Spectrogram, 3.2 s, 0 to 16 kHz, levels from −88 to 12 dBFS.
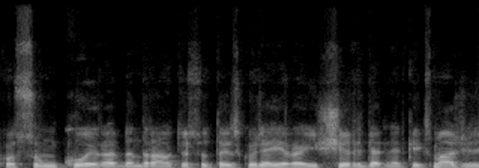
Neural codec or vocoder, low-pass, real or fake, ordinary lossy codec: none; 14.4 kHz; real; Opus, 24 kbps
